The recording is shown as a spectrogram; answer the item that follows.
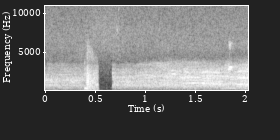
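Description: Basketball arena crowd noise from a televised game, broken about half a second in by a click and a moment of silence where the footage is spliced.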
